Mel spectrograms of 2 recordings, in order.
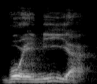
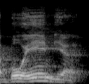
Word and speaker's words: Boêmia: esco né Eh como como como Boemia a história da Boemia que o Nelson Gonçalves cantou e decantou pelo país quando era Boêmia o correto e o correto sempre foi Boêmia Mas e o Aurélio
